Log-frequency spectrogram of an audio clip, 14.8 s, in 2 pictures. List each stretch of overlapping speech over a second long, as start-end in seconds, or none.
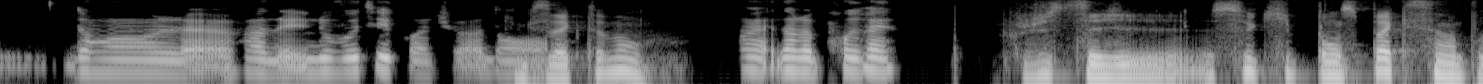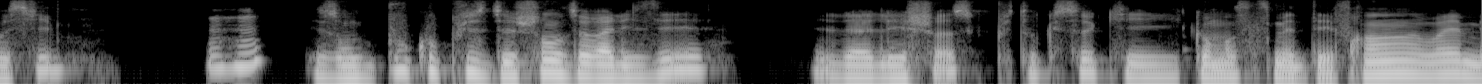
none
